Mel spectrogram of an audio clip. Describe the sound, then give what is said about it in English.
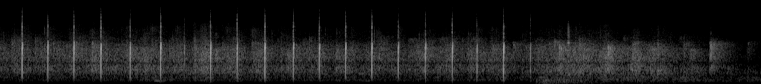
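A short round of audience applause at UNH honoring a faculty member and all the other faculty: sharp, evenly spaced claps beat steadily over a wash of crowd clapping for about five seconds, then loosen into a softer scattered patter as it fades. “I'm not going to ask him to stand up for applause, but I would like you to give him a short round for himself and all the other faculty that make UNH the school that it is.”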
